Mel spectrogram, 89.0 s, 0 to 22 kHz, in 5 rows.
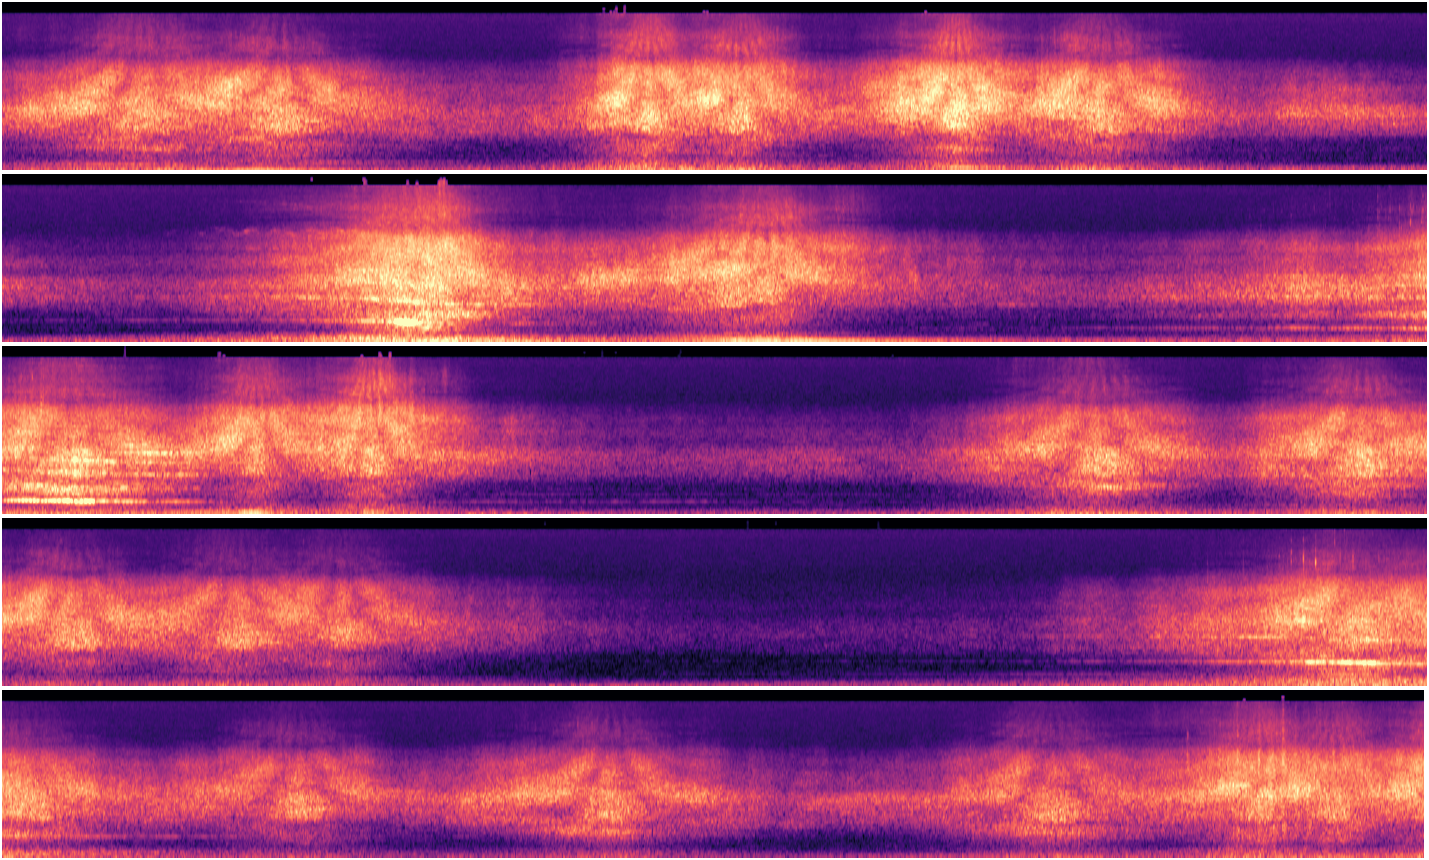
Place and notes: Traffic on the highwaylike E 421. Recorded in spring in the early afternoon.
Projekt - Klangraum Our - topographic field recordings, sound art objects and social ambiences
Luxembourg, 2 June 2011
